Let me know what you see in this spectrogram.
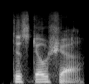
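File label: "dystocia", American English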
